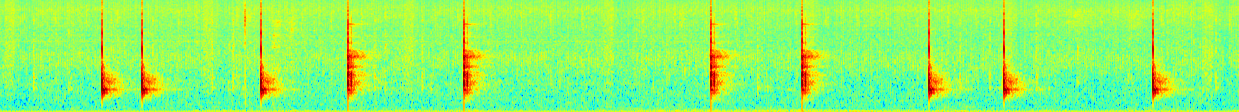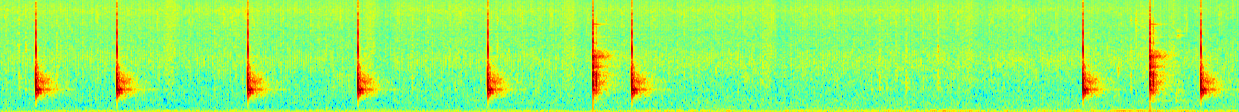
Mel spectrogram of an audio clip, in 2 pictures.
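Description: Short, sharp clicks sound as chess pieces are moved in a computer game, coming every second or so.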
